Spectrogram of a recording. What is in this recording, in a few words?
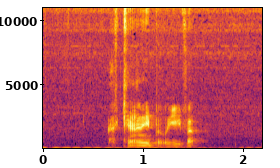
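"cannae", Scottish slang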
